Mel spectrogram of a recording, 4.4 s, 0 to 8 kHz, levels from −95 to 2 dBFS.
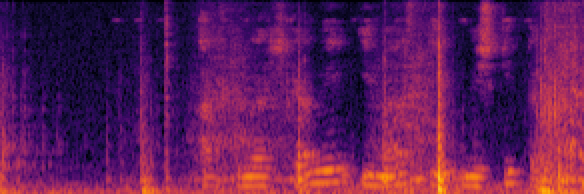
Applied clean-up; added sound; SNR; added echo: none; Drawer open or close; -5 dB; reverberation time 0.2 s.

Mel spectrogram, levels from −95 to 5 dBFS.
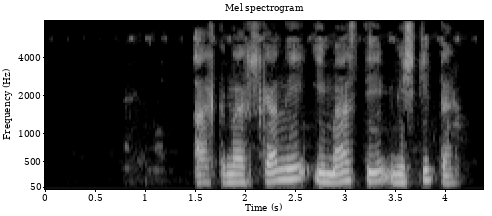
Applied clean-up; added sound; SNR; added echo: none; none; none; none.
